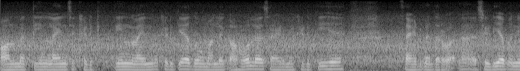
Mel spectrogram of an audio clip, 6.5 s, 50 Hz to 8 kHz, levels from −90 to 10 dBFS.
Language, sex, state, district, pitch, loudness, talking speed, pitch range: Hindi, male, Gujarat, Valsad, 125 Hz, -19 LUFS, 230 wpm, 120-135 Hz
